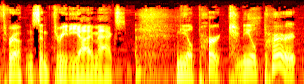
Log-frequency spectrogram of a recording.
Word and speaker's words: Peart: Peart, like the boobs you're going to see in giant 3D when you go watch Game of Thrones in 3D IMAX. Neil Peart.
